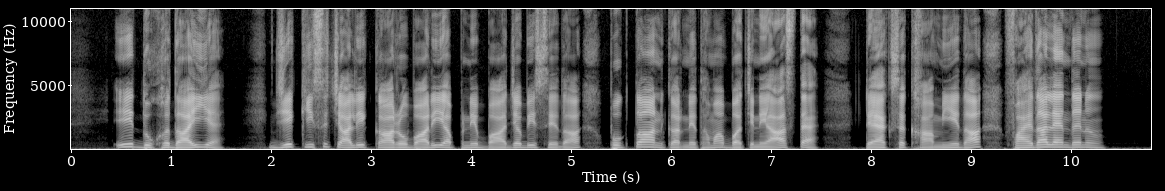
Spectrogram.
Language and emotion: Dogri, disgusted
